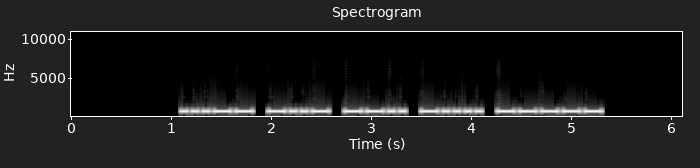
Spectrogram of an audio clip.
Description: Morse code, heard as a keyed tone, about 22 wpm, 700 Hz. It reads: 3XZ60
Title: Code Groups - 5 Letter:Numbers - 22wpm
